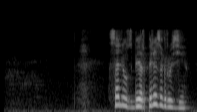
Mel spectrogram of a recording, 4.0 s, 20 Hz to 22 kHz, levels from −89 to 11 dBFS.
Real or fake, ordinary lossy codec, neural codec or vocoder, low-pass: real; none; none; 7.2 kHz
